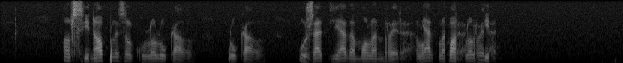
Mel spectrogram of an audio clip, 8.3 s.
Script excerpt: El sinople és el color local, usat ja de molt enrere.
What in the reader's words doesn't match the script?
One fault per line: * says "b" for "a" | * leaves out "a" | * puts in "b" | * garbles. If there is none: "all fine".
* puts in "local"
* garbles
